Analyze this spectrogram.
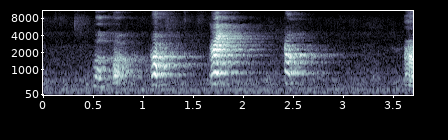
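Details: Congo African grey parrot, one and a half years old, talking: five short, harmonic, word-like bursts spaced about half a second to a second apart, each sharp at onset and fading, over a quiet background.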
